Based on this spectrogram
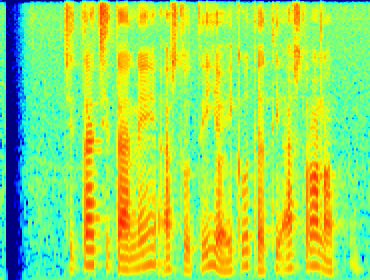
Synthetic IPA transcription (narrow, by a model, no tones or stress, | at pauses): t͡ʃit̪at͡ʃit̪aneʔa̰st̪ut̪ijaikud̪̥ä̤d̪̥i̤ʔast̪ɾonɔt̪̚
